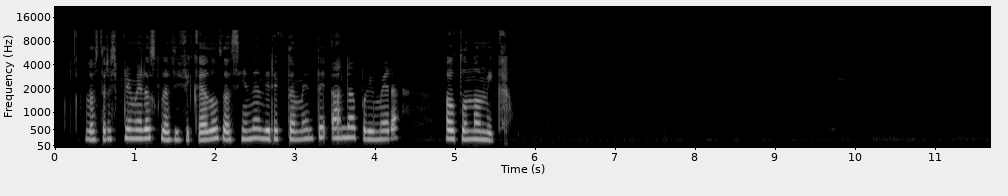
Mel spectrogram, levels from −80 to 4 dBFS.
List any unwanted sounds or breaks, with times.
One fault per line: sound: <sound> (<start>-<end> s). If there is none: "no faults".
no faults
